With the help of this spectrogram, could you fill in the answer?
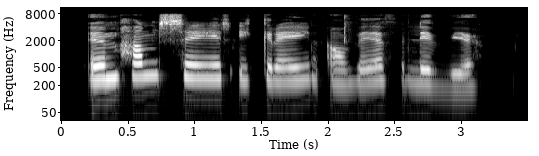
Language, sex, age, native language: Icelandic, female, 18-19, Icelandic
